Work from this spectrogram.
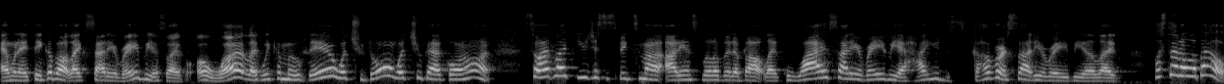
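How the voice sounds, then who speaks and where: A woman talks at a very fast pace in an animated tone. Her fairly high voice makes very wide pitch swings. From US. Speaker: travel vlogger. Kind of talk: interview.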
